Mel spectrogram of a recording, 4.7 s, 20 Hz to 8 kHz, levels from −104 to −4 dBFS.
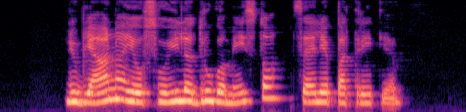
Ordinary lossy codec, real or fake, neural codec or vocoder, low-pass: none; real; none; none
